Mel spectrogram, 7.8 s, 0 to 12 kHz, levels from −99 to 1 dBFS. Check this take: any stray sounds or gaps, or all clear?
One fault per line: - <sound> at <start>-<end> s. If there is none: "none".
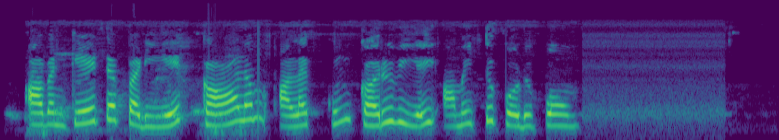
none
